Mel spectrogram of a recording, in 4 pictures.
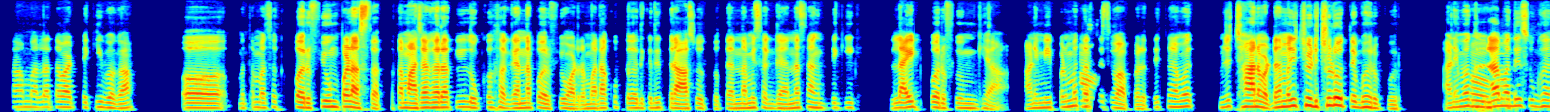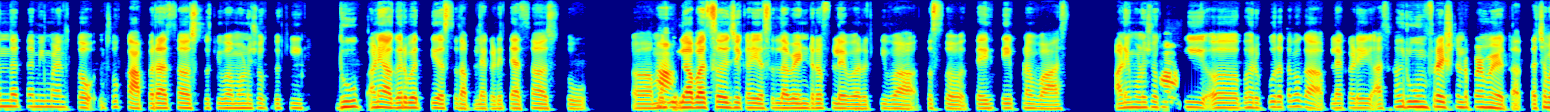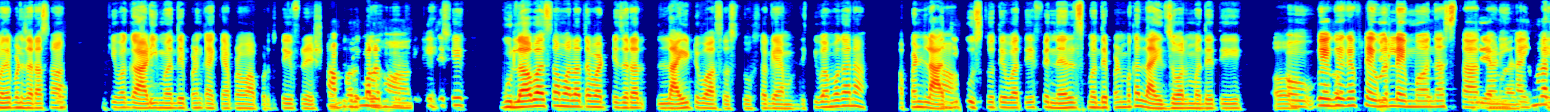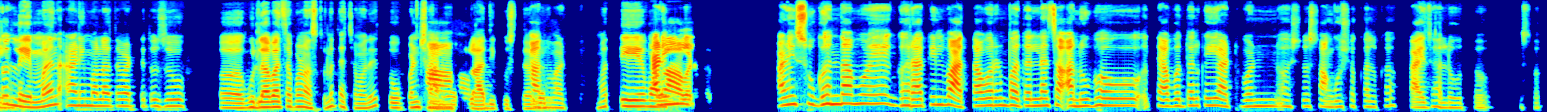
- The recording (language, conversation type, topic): Marathi, podcast, घरातील सुगंध घराचा मूड कसा बदलतो?
- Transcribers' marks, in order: in English: "परफ्यूम"; in English: "परफ्यूम"; in English: "परफ्यूम"; static; in English: "लॅव्हेंडर"; in English: "रूम फ्रेशनर"; in English: "फ्रेशनर"; unintelligible speech; distorted speech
